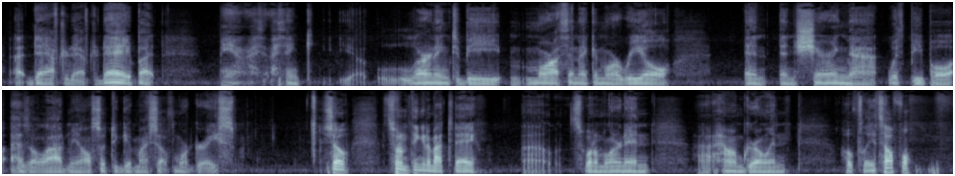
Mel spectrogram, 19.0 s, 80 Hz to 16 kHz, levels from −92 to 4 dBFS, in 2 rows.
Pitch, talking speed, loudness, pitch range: 80 Hz, 175 wpm, -26 LUFS, 80-85 Hz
